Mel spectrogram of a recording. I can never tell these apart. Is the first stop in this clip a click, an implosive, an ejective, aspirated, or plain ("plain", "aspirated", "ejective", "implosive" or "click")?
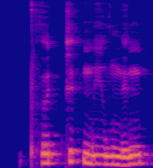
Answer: aspirated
